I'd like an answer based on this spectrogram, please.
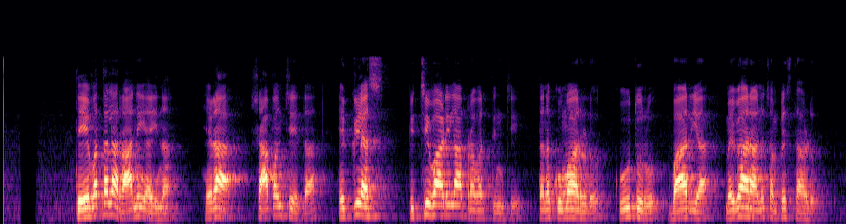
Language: Telugu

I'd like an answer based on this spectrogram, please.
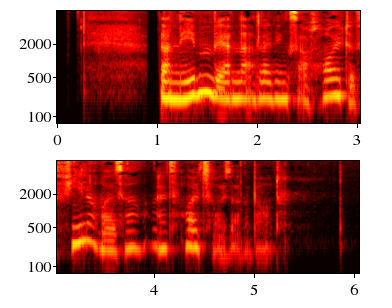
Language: German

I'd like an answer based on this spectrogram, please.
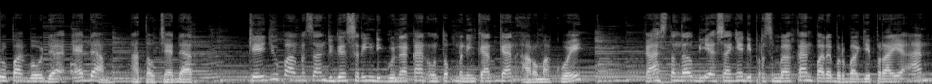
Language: Indonesian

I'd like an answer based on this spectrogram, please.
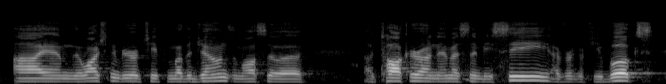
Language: English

